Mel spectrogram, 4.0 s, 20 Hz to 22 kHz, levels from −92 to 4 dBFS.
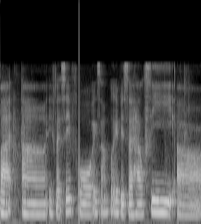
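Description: At 1.56 s the speech breaks into a brief Bluetooth stutter lasting until 1.61 s. Audio data over the wireless link arrived late or not at all. The receiver filled the gap by replaying its last buffer. That gives a short, rapid repeat, a quick buzzing stammer. About 43 ms of audio is lost, which points to two dropped frames. When the speech resumes, it has jumped ahead past the missing stretch.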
